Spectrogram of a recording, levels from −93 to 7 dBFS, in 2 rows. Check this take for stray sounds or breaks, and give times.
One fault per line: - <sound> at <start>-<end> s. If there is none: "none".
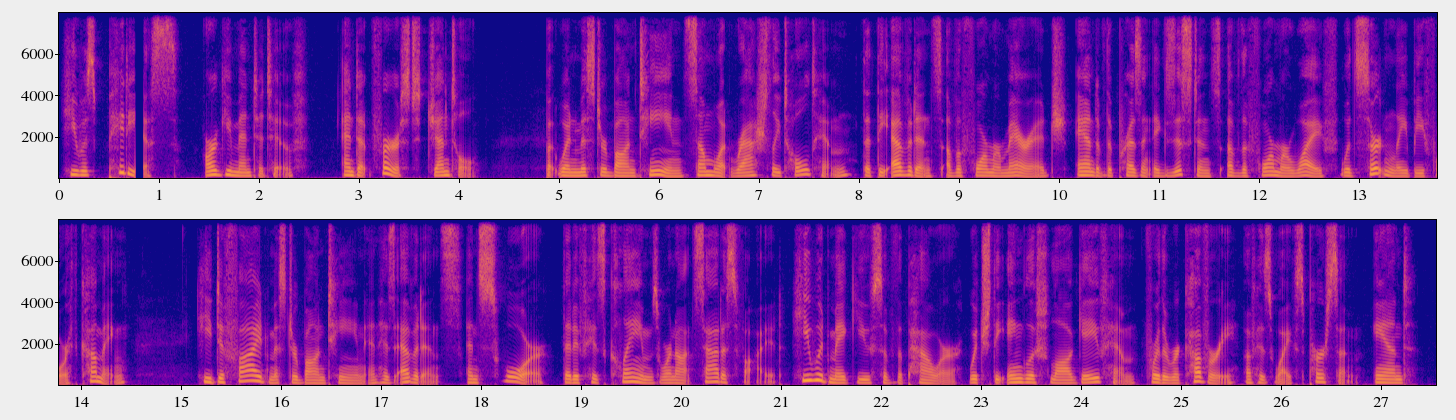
- dropout at 0.8-0.8 s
